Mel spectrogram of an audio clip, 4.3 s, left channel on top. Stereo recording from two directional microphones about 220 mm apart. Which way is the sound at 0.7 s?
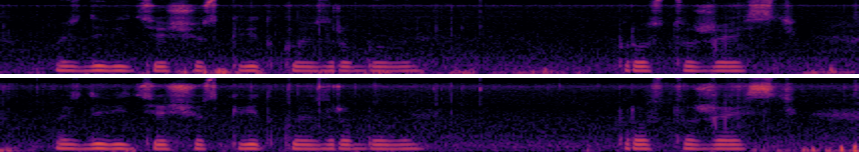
5° right (ahead or behind).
